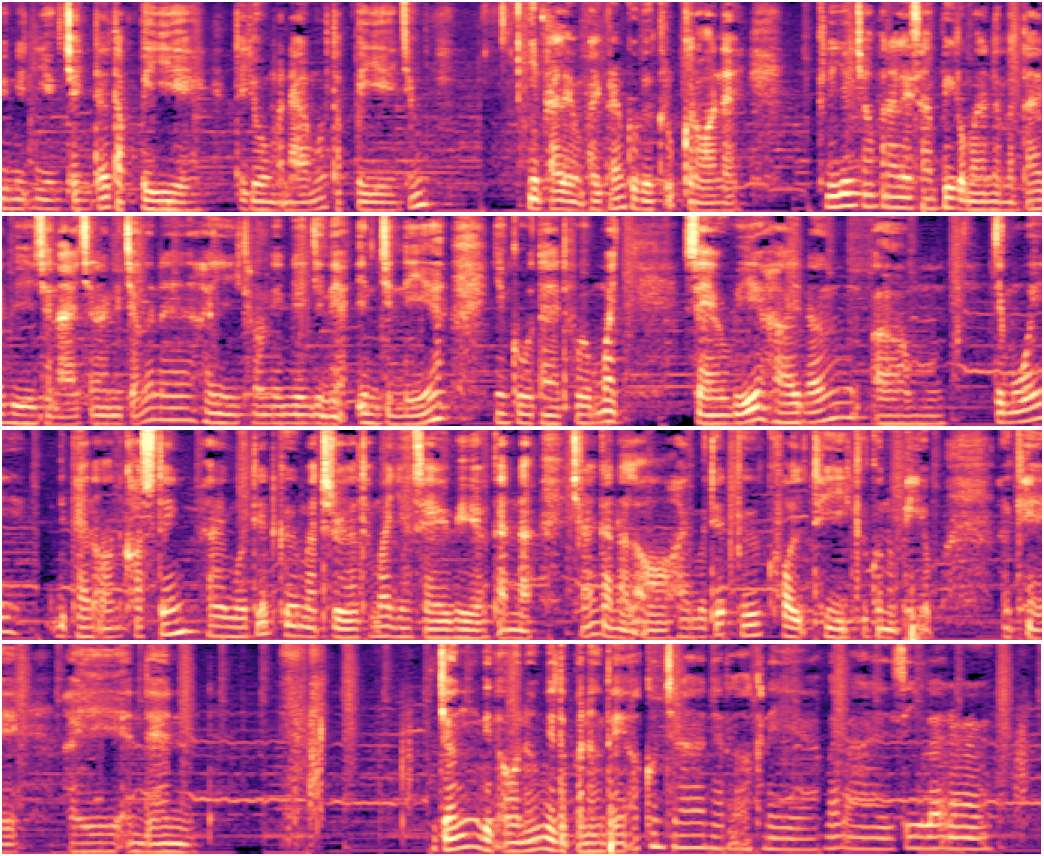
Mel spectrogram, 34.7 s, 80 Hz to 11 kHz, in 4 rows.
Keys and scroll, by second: 3.0 Escape.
